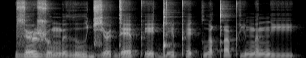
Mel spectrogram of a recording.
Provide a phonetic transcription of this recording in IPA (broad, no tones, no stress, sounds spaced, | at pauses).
z ə˞ ʐ o m ɵ ð u d͡ʑ ə˞ d ɛ pʼ e ɡ͡ǃ e pʼ ɛ k u qʼ ɵ pʼ i m ɐ n̪ i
